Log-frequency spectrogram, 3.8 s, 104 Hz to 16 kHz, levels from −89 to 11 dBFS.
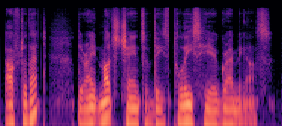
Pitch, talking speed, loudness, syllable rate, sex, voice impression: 110 Hz, 190 wpm, -18 LUFS, 6.4 syllables/s, male, masculine, middle-aged, tensed, slightly dark, slightly raspy, sincere, calm, mature, wild, kind, modest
